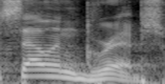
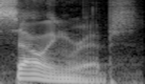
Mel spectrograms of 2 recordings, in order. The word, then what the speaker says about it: Selling Rips: At Selling Rips or Selling Grips, whichever way you want to read it, but it's Selling Rips. That's the correct way to pronounce it.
